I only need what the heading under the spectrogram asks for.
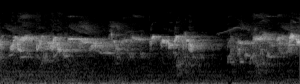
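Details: Red-whiskered bulbul in a singing-competition display, fanning as it sings. One continuous run of rich, chattering, warbled notes that dips briefly near the end, then climbs again to bright whistles.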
